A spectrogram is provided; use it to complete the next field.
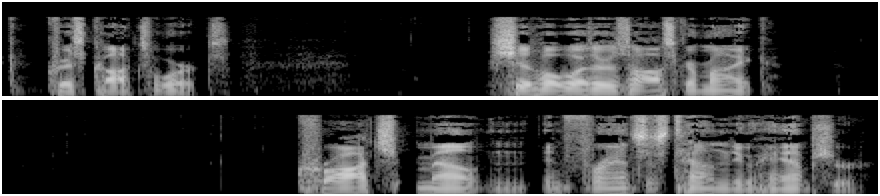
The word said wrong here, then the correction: Crotched: It's pronounced crotched. Crotch Ed.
